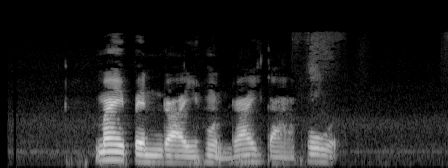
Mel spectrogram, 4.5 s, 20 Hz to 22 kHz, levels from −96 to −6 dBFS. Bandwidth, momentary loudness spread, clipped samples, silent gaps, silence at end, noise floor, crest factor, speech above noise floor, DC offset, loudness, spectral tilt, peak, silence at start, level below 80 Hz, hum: 11.5 kHz; 15 LU; under 0.1%; none; 1.15 s; -67 dBFS; 22 dB; 39 dB; under 0.1%; -29 LUFS; -6 dB/octave; -10 dBFS; 0.95 s; -74 dBFS; none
